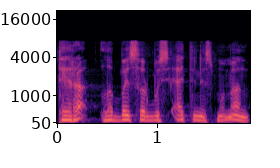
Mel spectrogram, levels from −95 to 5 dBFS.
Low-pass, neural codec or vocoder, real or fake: 7.2 kHz; vocoder, 44.1 kHz, 128 mel bands every 256 samples, BigVGAN v2; fake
